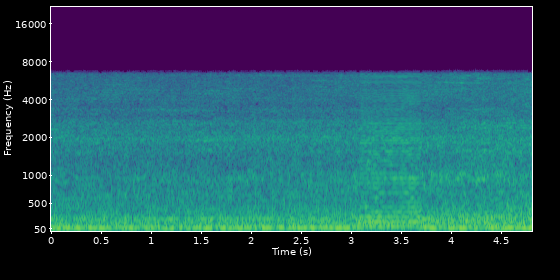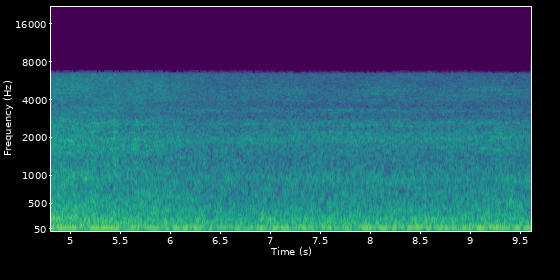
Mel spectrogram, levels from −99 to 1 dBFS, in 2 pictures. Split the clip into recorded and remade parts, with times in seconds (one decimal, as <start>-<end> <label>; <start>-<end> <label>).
0.0-3.1 recorded; 3.1-3.7 remade; 3.7-9.6 recorded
